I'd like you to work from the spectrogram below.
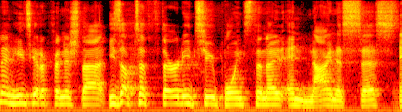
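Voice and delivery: ordinary delivery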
